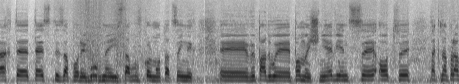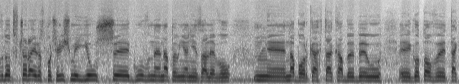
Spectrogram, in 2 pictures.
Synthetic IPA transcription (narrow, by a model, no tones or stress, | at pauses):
axt̪ɛt̪ɛst̪ɘzapɔɾɘɡwuvnɛist̪avufkɔlmɔt̪at̪sɘjnɘx | vɘpad̪wɘpɔmɘɕɲɛvʲjɛnt̪sʔɔt̪ː | aknapɾavd̪ɛɔt̪ft͡ʂɔɾajɾɔspɔt͡ʂɛlʲiɕmɘjuʂɡwuvnɛnapɛwɲaɲɛzalɛvu | nabɔɾkaxt̪akabɘbɘw | ɡɔt̪ɔvɘt̪a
